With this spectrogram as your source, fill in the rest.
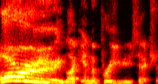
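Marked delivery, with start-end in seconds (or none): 0.0-0.8 very high, very loud, shrill yell. Retelling how the other speaker yelled a name in the preview: imitating someone yelling. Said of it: "where you yelled out".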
